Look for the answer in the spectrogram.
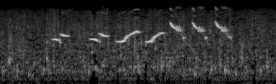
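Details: Double-collared seedeater (coleiro) singing the 'Tui Tui Zel Zel' song style, used for tutoring captive birds: a run of about eight short, clear whistled notes, slurred and climbing higher toward the end, over faint steady hiss.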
